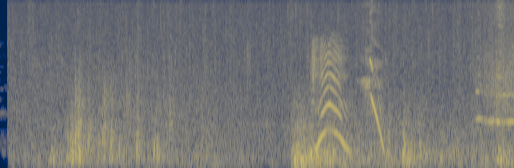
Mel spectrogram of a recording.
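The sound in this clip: Rain during a thunderstorm, a steady dense hiss on surfaces, joined midway by a louder rumbling surge of thunder that swells the noise, with no voices.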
